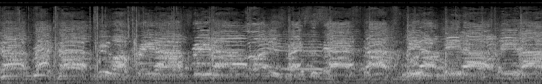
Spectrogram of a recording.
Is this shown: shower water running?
no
